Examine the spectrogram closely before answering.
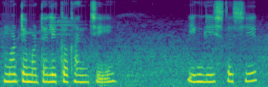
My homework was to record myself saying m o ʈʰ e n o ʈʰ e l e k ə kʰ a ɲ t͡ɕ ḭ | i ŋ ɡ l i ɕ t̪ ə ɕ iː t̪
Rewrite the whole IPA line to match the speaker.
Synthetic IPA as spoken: m o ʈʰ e m o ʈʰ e l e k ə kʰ a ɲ t͡ɕ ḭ | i ŋ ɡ l i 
